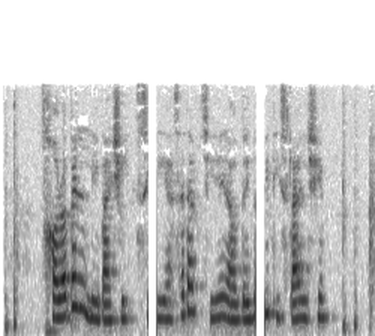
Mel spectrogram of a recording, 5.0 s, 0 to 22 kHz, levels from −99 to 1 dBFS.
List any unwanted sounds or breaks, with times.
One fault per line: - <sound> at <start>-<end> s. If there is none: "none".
- dropout at 2.0-2.1 s
- dropout at 3.4-3.5 s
